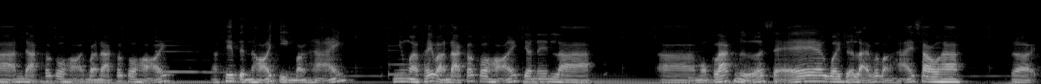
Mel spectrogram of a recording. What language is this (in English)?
Vietnamese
